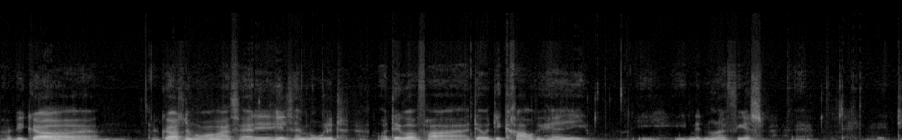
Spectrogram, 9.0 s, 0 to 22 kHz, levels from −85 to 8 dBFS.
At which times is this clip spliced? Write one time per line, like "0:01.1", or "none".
0:02.5
0:03.7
